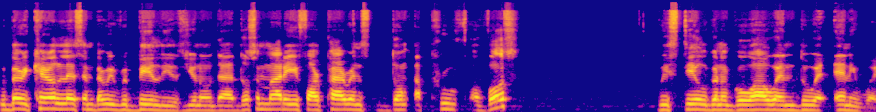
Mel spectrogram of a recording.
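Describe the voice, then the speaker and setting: Speaking with a Spanish accent, a man keeps a moderate pace and a fairly high pitch in monotone, flat intonation. The sound is dry and close, with no echo. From Puerto Rico. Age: 30s. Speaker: YouTuber giving dating commentary. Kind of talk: casual monologue.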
